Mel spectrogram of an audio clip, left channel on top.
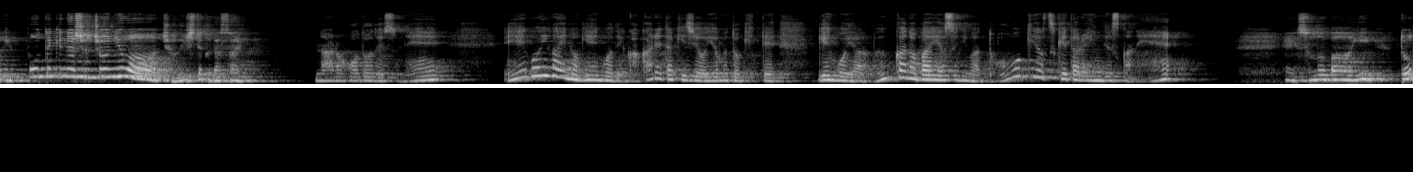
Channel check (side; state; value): right; silent; digital silence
